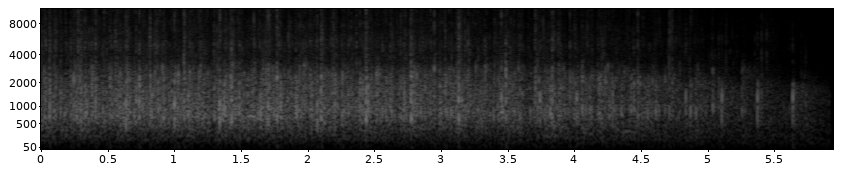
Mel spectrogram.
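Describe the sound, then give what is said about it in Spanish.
A church audience bursts into sustained applause for Christ, a dense wash of many hands clapping at steady volume that thins and fades out over the last second, with no voices over it. “Dale un aplauso a Él.”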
